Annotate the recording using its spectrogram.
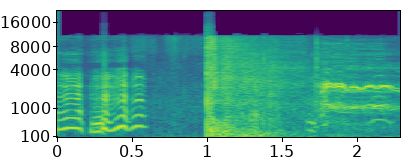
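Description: A loud bang goes off close by.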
